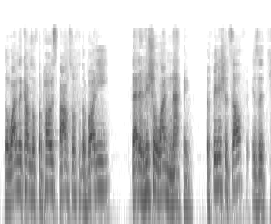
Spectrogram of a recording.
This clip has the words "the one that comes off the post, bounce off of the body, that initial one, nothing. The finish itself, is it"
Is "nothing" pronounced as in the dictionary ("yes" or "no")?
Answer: yes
